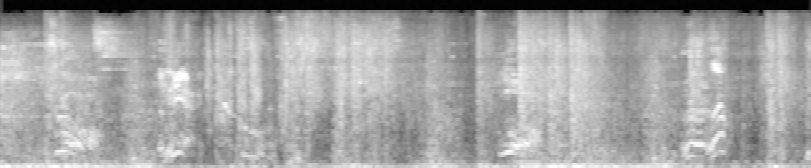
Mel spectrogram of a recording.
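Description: Blades whoosh and clang in a fast fight.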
